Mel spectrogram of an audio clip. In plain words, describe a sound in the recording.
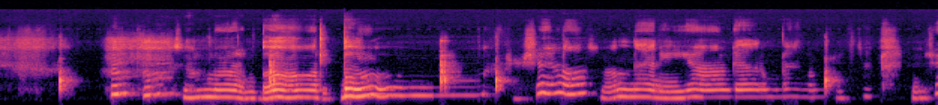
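A boy speaks with animation, close to a microphone.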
